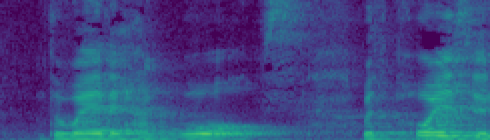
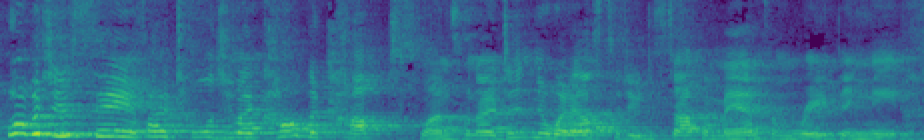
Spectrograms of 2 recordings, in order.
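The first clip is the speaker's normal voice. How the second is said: ordinary delivery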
